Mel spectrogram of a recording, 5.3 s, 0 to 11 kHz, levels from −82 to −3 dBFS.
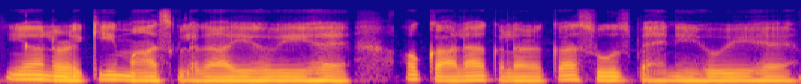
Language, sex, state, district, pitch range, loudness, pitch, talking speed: Hindi, male, Jharkhand, Ranchi, 105-115 Hz, -19 LUFS, 105 Hz, 155 wpm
